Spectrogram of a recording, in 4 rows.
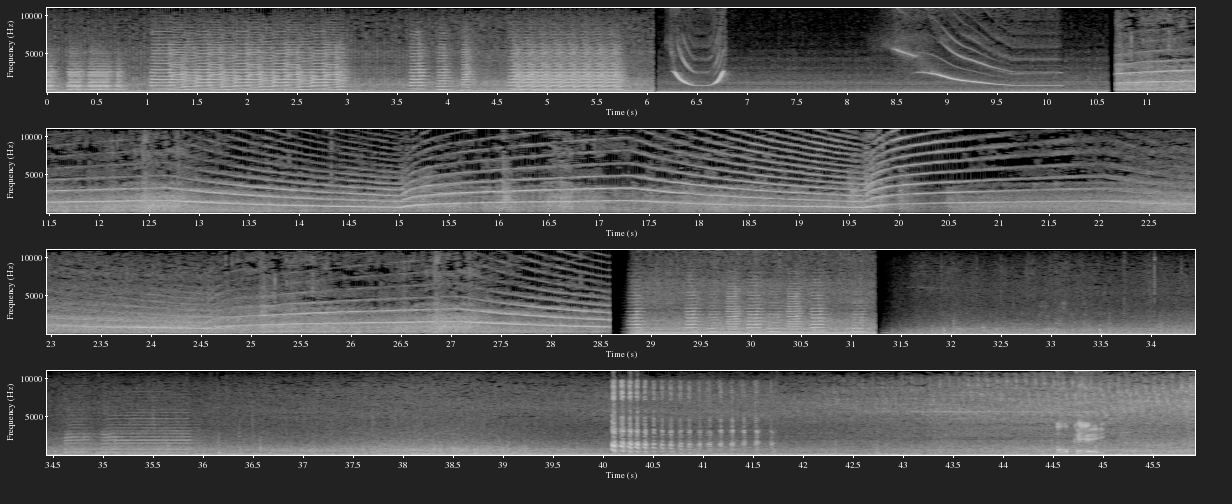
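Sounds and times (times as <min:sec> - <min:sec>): falling whistle-like glides: 0:06.2 - 0:06.9, 0:08.4 - 0:10.2
tooting run of tones: 0:06.2 - 0:06.9, 0:08.4 - 0:10.2
low hum: 0:08.3 - 0:10.4
wailing siren: 0:08.5 - 0:31.3.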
